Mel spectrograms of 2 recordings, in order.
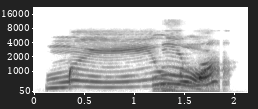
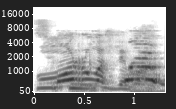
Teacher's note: мило ми ми чуємо що це слово звучить І вимовляється твердо на початку слова стоїть твердий приголосний звук м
